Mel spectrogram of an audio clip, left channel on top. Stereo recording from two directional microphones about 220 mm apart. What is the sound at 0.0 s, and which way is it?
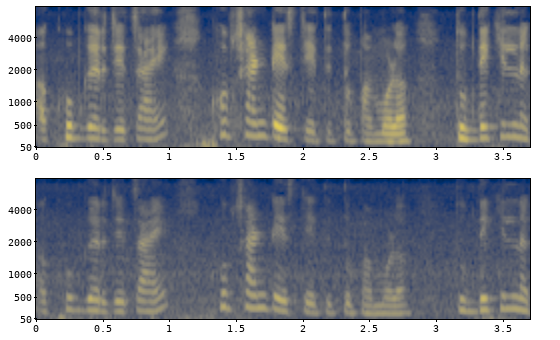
Speech, 40° left (ahead or behind).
